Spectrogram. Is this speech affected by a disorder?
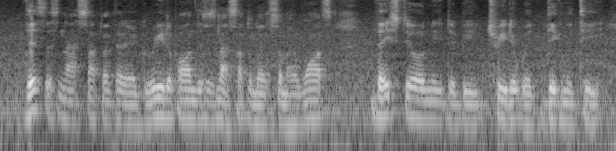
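No.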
